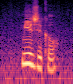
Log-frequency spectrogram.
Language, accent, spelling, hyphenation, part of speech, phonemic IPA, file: English, US, musical, mu‧si‧cal, adjective / noun, /ˈmju.zɪ.kəl/, En-us-musical.ogg
- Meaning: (adjective) 1. Of, belonging or relating to music, or to its performance or notation 2. Pleasing to the ear; sounding agreeably; having the qualities of music; melodious; harmonious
